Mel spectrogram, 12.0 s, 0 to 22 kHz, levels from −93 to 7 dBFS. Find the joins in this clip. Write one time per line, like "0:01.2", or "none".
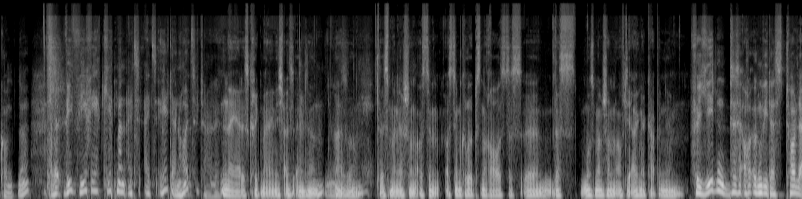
0:04.2
0:10.3
0:11.0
